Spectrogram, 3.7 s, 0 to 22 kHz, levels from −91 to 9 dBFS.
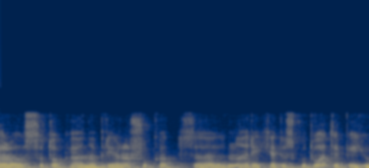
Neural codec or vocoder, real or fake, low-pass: none; real; 7.2 kHz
